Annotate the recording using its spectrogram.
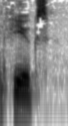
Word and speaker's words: Fuchs: Patreon supporter, Brian Fuchs, rhymes with pukes.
